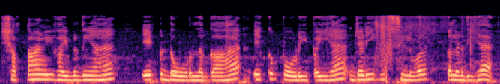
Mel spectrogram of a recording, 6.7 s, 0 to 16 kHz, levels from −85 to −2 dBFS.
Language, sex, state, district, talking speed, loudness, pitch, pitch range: Punjabi, male, Punjab, Kapurthala, 170 wpm, -14 LUFS, 195 Hz, 180-210 Hz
